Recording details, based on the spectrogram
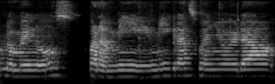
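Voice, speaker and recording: Very slow speech from a woman, her pitch in the medium range. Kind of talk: interview.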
